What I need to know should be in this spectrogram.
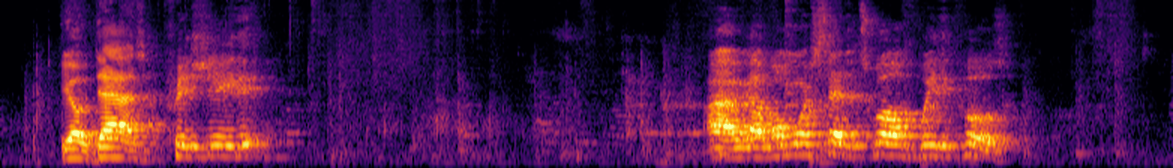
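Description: A young man talks close by, with animation.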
